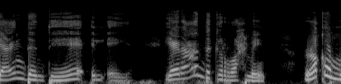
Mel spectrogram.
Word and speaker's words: الرحمن: في ألف صغيرة محطوطة فوق السين، يعني تحس إن هي ما بين السين والنون. طيب أنت بتكتبها عادي ما عدا كلمة طبعا اسم الله سبحانه وتعالى الرحمن، لأنها تنطق ألف وتكتب بالمنظر ده بالظبط.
